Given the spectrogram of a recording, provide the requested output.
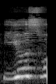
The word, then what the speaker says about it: useful: That is useful. It sounds like Y.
